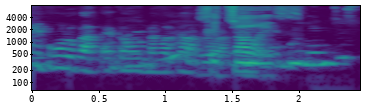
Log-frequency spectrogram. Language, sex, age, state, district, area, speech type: Kashmiri, male, 30-45, Jammu and Kashmir, Bandipora, rural, spontaneous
